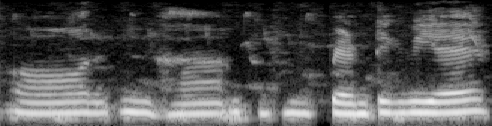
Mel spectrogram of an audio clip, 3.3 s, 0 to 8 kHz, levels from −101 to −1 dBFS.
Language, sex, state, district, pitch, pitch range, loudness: Hindi, female, Uttar Pradesh, Budaun, 215 Hz, 200-220 Hz, -18 LUFS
